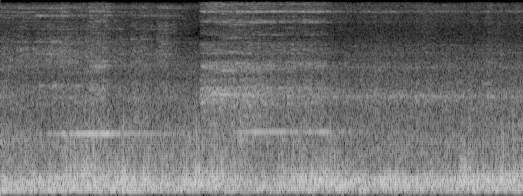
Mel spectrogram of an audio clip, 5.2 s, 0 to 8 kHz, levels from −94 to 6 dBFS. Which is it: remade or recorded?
recorded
